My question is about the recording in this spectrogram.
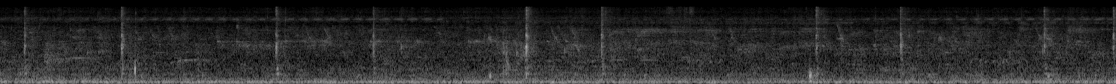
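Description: Quiet outdoor ambience: a steady low rumble with faint bird chirps and a scattering of short, sharp clicks.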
